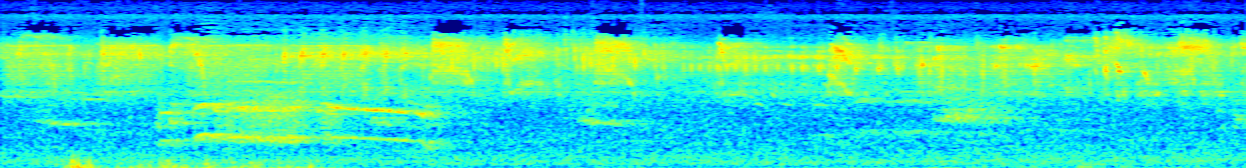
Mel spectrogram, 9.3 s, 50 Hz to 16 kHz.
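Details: Swiftlet lure sound (2022, bought from Singapore) played to attract birds: dense, high, buzzy chirps and twitters running together steadily, with a few lower whistled notes and dull thumps underneath.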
